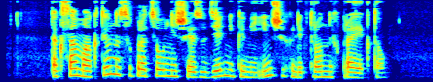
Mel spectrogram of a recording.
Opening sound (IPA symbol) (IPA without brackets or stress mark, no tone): t̪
